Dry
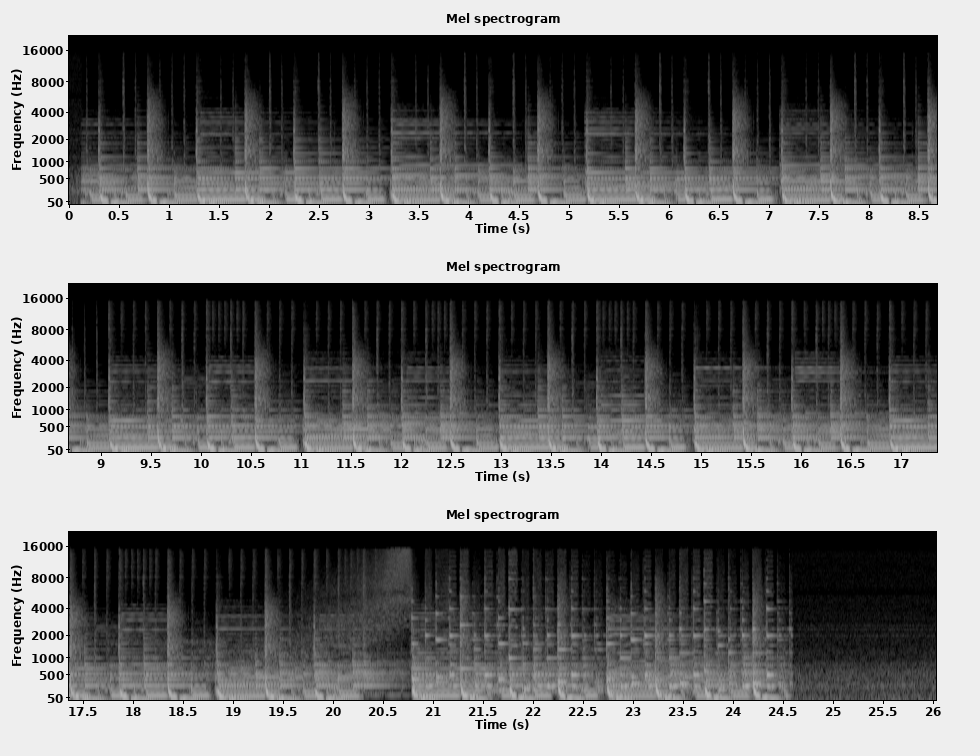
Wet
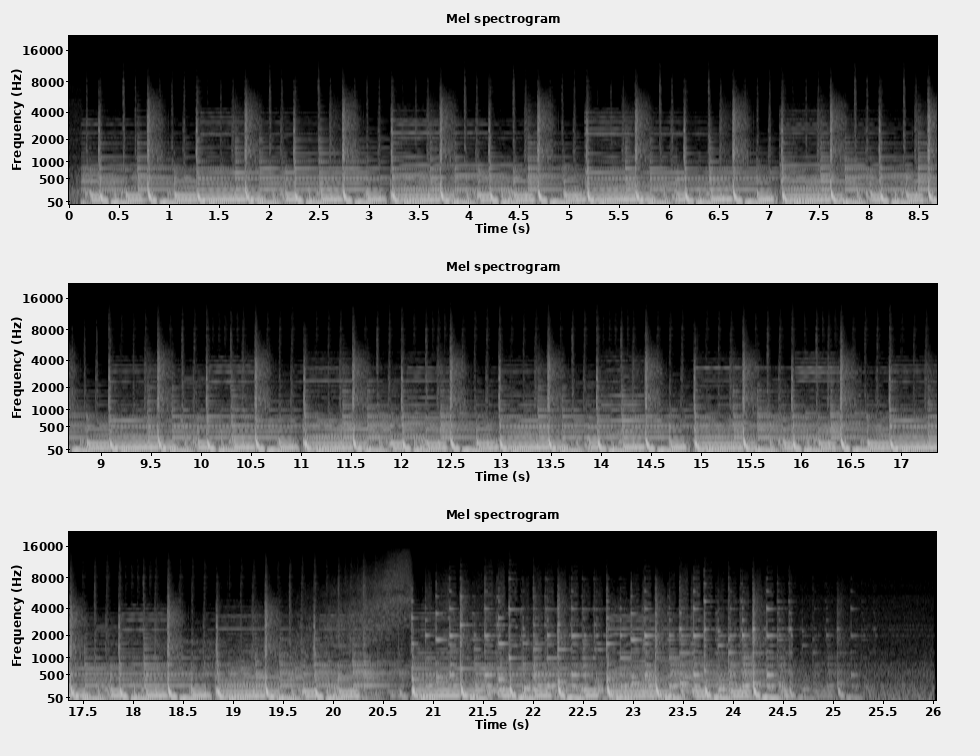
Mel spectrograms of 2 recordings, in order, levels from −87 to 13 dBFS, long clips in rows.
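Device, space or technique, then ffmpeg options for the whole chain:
jukebox: -af "lowpass=5800,lowshelf=frequency=210:width_type=q:width=1.5:gain=7,aecho=1:1:842:0.133,acompressor=threshold=-20dB:ratio=6,volume=2.5dB"

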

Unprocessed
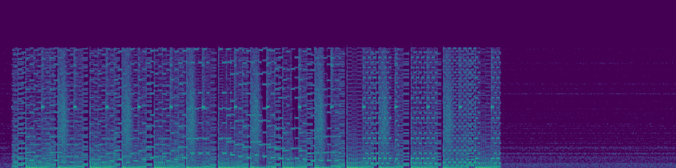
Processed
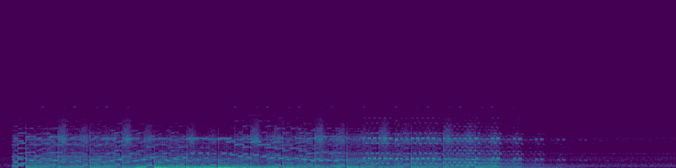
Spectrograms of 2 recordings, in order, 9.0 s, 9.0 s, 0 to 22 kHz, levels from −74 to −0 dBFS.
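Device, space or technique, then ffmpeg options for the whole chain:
frequency-shifting delay pedal into a guitar cabinet: -filter_complex "[0:a]asettb=1/sr,asplit=3[link_01][link_02][link_03];[link_01]atrim=end=1.804[link_04];[link_02]atrim=start=1.8:end=3.12,asetpts=PTS-STARTPTS,afade=type=in:duration=0.004:curve=qsin,afade=type=out:start_time=1.316:duration=0.004:curve=qsin,aemphasis=mode=reproduction:type=bsi[link_05];[link_03]atrim=start=3.116[link_06];[link_04][link_05]acrossfade=duration=0.004:curve1=hsin:curve2=qsin[link_07];[link_07][link_06]acrossfade=duration=0.004:curve1=qsin:curve2=hsin,asplit=7[link_08][link_09][link_10][link_11][link_12][link_13][link_14];[link_09]adelay=292,afreqshift=-62,volume=-6dB[link_15];[link_10]adelay=584,afreqshift=-124,volume=-12.7dB[link_16];[link_11]adelay=876,afreqshift=-186,volume=-19.5dB[link_17];[link_12]adelay=1168,afreqshift=-248,volume=-26.2dB[link_18];[link_13]adelay=1460,afreqshift=-310,volume=-33dB[link_19];[link_14]adelay=1752,afreqshift=-372,volume=-39.7dB[link_20];[link_08][link_15][link_16][link_17][link_18][link_19][link_20]amix=inputs=7:normalize=0,highpass=84,equalizer=frequency=220:width_type=q:width=4:gain=3,equalizer=frequency=370:width_type=q:width=4:gain=6,equalizer=frequency=590:width_type=q:width=4:gain=-3,equalizer=frequency=1100:width_type=q:width=4:gain=5,equalizer=frequency=2500:width_type=q:width=4:gain=-5,equalizer=frequency=3800:width_type=q:width=4:gain=9,lowpass=frequency=4200:width=0.5412,lowpass=frequency=4200:width=1.3066,volume=-9dB"

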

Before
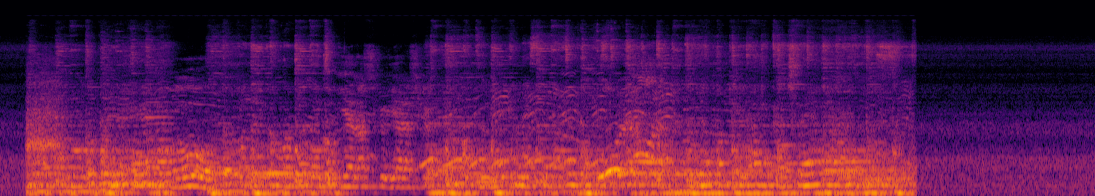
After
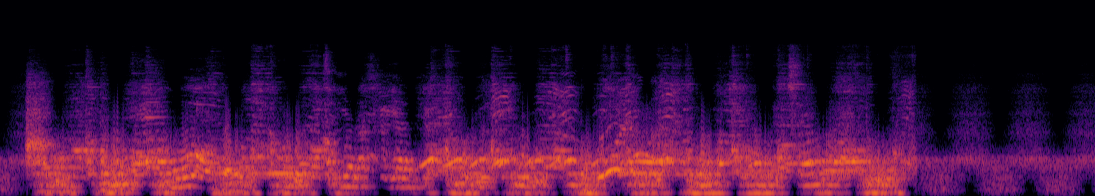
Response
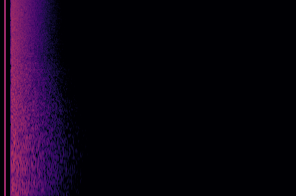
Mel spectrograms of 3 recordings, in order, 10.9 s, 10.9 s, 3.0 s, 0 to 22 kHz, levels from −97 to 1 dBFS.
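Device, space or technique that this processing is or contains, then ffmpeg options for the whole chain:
guitar amplifier with harmonic tremolo: -filter_complex "[0:a]acrossover=split=640[link_01][link_02];[link_01]aeval=exprs='val(0)*(1-1/2+1/2*cos(2*PI*1.7*n/s))':channel_layout=same[link_03];[link_02]aeval=exprs='val(0)*(1-1/2-1/2*cos(2*PI*1.7*n/s))':channel_layout=same[link_04];[link_03][link_04]amix=inputs=2:normalize=0,asoftclip=type=tanh:threshold=-25.5dB,highpass=78,equalizer=frequency=93:width_type=q:width=4:gain=-9,equalizer=frequency=140:width_type=q:width=4:gain=4,equalizer=frequency=210:width_type=q:width=4:gain=-8,equalizer=frequency=730:width_type=q:width=4:gain=8,equalizer=frequency=1600:width_type=q:width=4:gain=-7,lowpass=frequency=4200:width=0.5412,lowpass=frequency=4200:width=1.3066,asettb=1/sr,asplit=3[link_05][link_06][link_07];[link_05]atrim=end=7.834[link_08];[link_06]atrim=start=7.83:end=8.44,asetpts=PTS-STARTPTS,afade=type=in:duration=0.004:curve=qsin,afade=type=out:start_time=0.606:duration=0.004:curve=qsin,lowshelf=frequency=160:gain=-8.5[link_09];[link_07]atrim=start=8.436[link_10];[link_08][link_09]acrossfade=duration=0.004:curve1=hsin:curve2=qsin[link_11];[link_11][link_10]acrossfade=duration=0.004:curve1=qsin:curve2=hsin"

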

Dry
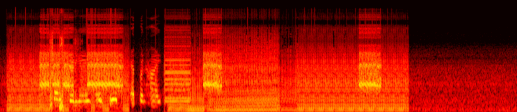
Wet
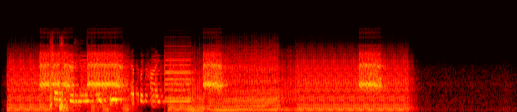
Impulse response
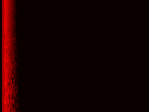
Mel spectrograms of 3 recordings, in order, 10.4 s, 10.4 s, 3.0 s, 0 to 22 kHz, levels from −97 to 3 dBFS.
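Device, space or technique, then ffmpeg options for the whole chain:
hearing-loss simulation: -filter_complex "[0:a]lowpass=2600,agate=range=-33dB:threshold=-46dB:ratio=3:detection=peak,asplit=2[link_01][link_02];[link_02]adelay=95,lowpass=frequency=1700:poles=1,volume=-9dB,asplit=2[link_03][link_04];[link_04]adelay=95,lowpass=frequency=1700:poles=1,volume=0.28,asplit=2[link_05][link_06];[link_06]adelay=95,lowpass=frequency=1700:poles=1,volume=0.28[link_07];[link_01][link_03][link_05][link_07]amix=inputs=4:normalize=0,volume=-4.5dB"

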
